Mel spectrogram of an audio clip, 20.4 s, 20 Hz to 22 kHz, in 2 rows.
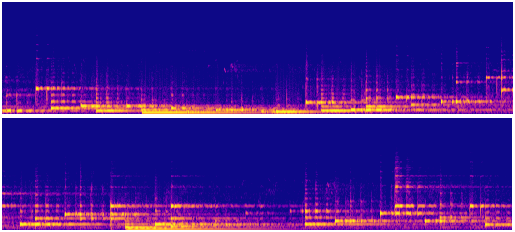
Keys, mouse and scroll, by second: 6.7 right click, 7.4 scroll down 4, 7.6 right click, 7.7 click, 7.9-8.4 scroll up 5, 8.7 scroll down 3, 9.7 scroll down 3, 10.2-12.2 shift+middle drag, 13.5 scroll down 4, 14.5 Tab, 16.5 s.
